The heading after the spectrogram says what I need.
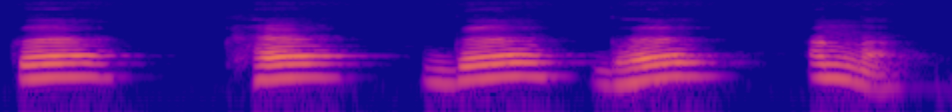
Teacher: हमारे कंठ से आवाज निकलता है तो इसे कंठ व्यंजन के रूप में जानते हैं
